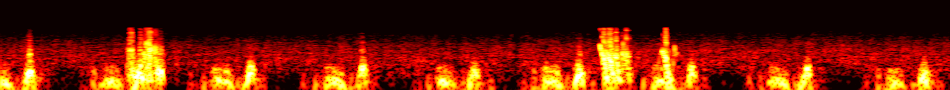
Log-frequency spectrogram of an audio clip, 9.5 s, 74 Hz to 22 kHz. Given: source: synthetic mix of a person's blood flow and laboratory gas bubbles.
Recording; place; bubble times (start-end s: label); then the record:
Doppler ultrasound of blood flow; precordium
1.26-1.64 s: bubbles
5.97-6.33 s: bubbles
6.58-6.78 s: bubbles
From the record:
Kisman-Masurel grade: 123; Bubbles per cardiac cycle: 1 to 2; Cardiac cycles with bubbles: 10 to 50%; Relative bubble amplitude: loud (0.450 to 0.775); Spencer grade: 2 (many but less than half of the cardiac periods contain bubble signals, singularly or in groups); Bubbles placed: only in the low amplitude regions of the cardiac cycle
